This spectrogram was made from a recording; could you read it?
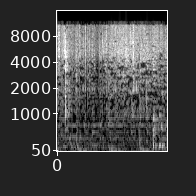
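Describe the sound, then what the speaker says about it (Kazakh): Meat frying in hot horse fat in a kazan, a dense, steady sizzle up close with scraping stirs and bubbling crackle throughout. "етімізді қуырамыз."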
